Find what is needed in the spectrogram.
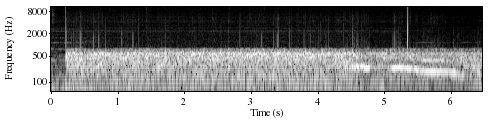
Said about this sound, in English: This one's called Julia. So they've slowed this one down a bit, but you might be able to hear the Julia sort of sound. Creepy. This was discovered in the oceans as well.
